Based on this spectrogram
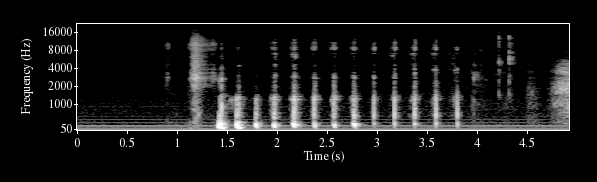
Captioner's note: Ketawa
